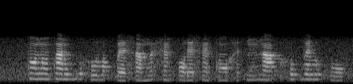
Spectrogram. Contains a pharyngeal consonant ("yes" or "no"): no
